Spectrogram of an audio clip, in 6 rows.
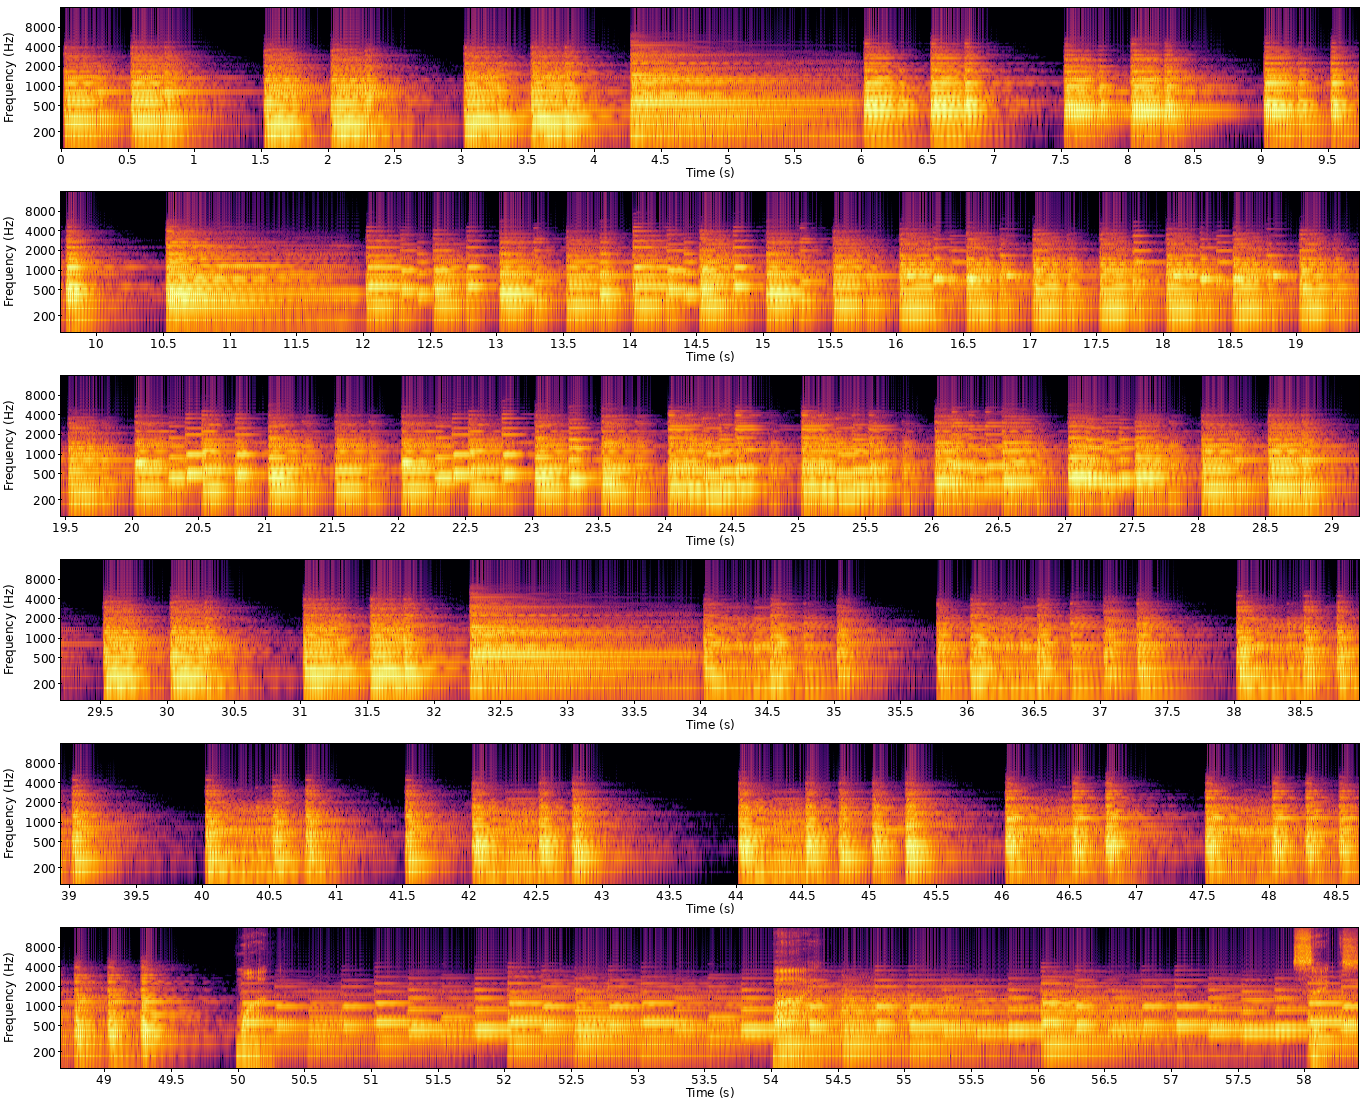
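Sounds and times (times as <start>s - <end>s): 
piano playing I V vi IV chord progression in A: 0.0s - 43.3s, 44.0s - 58.3s.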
